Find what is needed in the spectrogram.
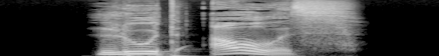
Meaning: first/third-person singular preterite of ausladen
- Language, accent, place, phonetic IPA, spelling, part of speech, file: German, Germany, Berlin, [ˌluːt ˈaʊ̯s], lud aus, verb, De-lud aus.ogg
